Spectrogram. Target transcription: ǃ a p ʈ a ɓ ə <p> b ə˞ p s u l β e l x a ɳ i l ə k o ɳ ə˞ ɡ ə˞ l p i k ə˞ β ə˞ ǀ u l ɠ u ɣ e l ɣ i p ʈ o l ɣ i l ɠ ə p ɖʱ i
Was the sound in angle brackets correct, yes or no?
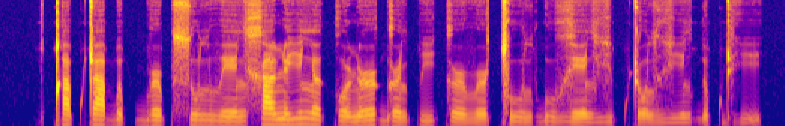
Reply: yes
